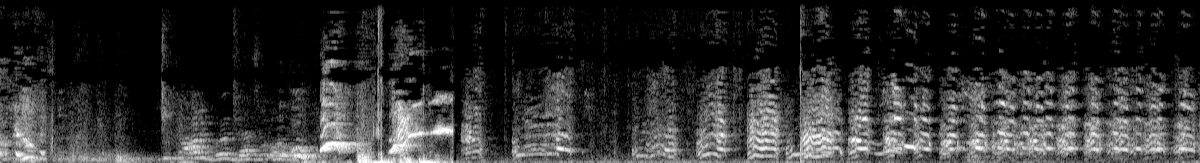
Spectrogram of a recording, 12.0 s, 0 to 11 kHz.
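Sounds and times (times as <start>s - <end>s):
chickens clucking and cackling: 4.5s - 12.0s.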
